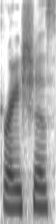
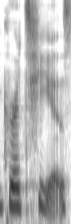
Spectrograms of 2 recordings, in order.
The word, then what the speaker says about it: Gratias: calm and my last name although it's pronounced gracious it looks like grits he is so it's gracious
